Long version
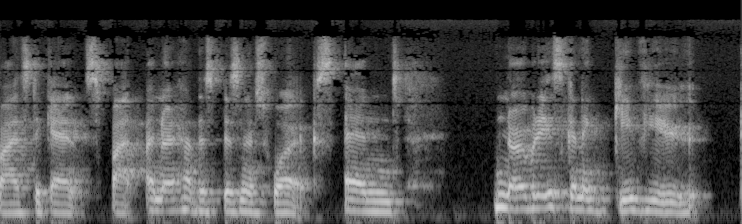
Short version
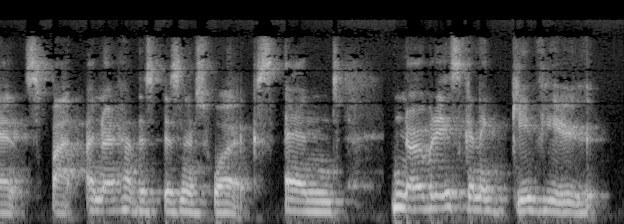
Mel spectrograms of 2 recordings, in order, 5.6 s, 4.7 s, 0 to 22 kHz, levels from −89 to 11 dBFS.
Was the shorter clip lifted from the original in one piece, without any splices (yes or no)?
no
